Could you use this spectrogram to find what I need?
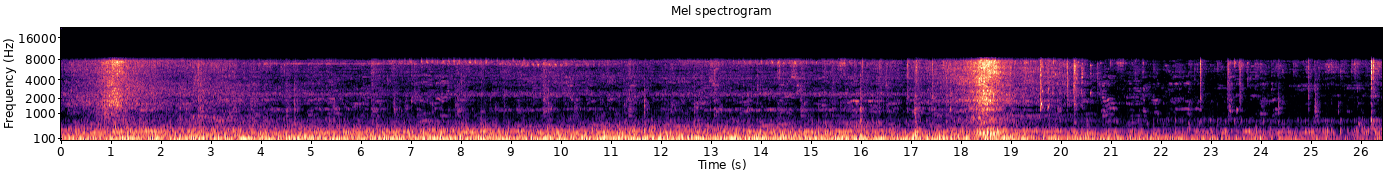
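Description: A car engine rumbles low and steady from inside the car as it drives.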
